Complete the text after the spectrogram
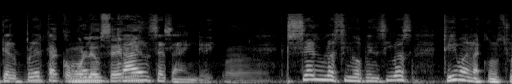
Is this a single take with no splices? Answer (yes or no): no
